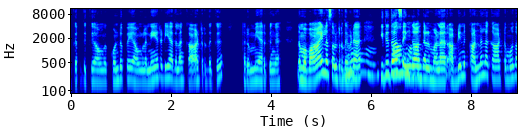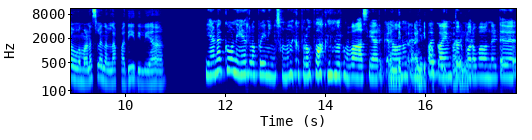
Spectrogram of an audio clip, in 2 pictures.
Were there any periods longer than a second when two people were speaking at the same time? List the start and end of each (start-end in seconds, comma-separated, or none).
15.3-16.9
